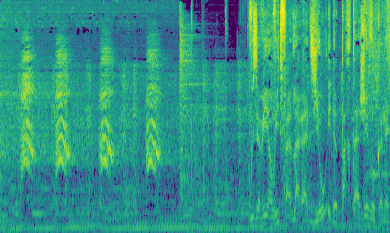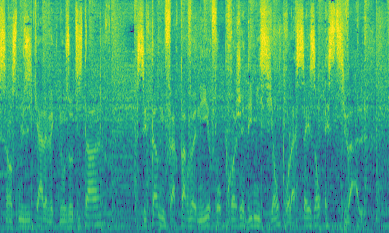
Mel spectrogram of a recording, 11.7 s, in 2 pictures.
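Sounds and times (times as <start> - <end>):
birds singing: 0.0 - 2.6
speech: 3.8 - 11.6.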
